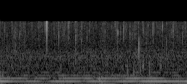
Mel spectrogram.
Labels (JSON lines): {"label": "biophony, midshipman", "recorder": "SoundTrap 500"}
